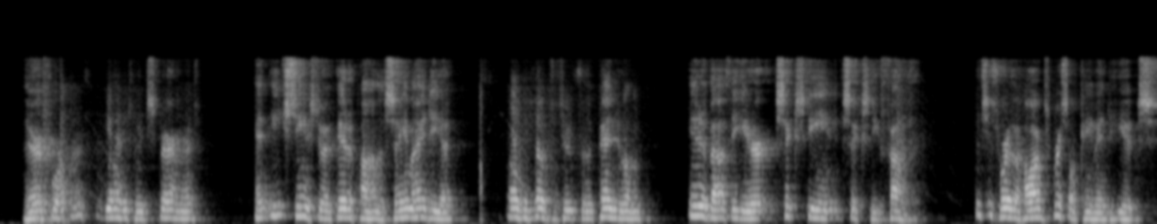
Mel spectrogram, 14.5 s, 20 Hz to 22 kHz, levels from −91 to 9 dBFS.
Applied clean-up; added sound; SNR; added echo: neural mask model DeepFilterNet 3.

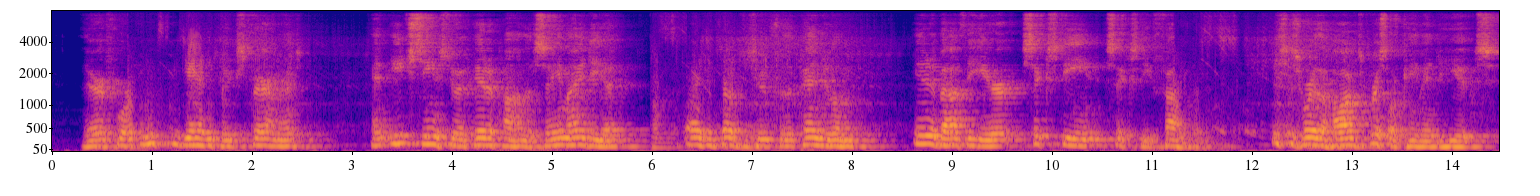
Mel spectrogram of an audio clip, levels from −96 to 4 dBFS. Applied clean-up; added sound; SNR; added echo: neural separator model SepFormer DNS4.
